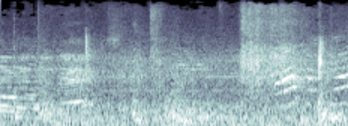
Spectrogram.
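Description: Bowling alley din: indistinct voices over a steady low rumble of balls rolling down the lanes, with a short noisy clatter near the end.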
